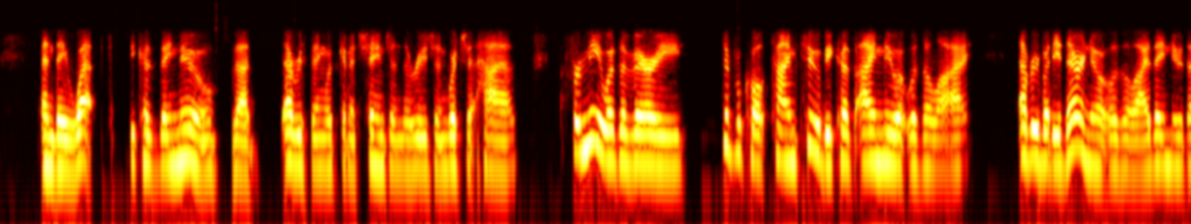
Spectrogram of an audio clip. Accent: United States; I found no hatred whatsoever towards me as a woman or towards me as an American

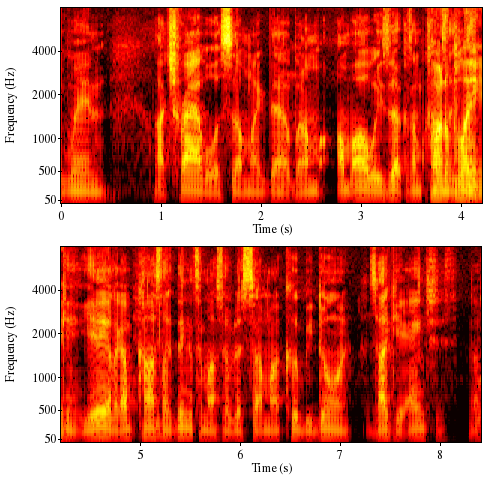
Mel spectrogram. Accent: North Carolina, United States; also born or lived in New Jersey; Yeah, well, you know, I was born in Jersey, raised in North Carolina. So, I've been pretty much back and forth my whole life.

